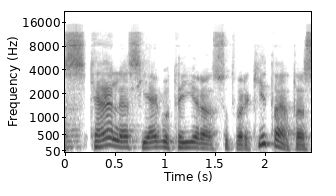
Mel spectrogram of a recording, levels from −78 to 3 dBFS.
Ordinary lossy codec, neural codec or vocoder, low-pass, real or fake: Opus, 24 kbps; none; 14.4 kHz; real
